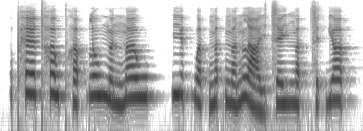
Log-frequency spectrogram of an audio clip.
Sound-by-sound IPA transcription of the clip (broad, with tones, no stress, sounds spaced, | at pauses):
pʰ ɛː˥ t̪ʰ ɐ˥ w pʰ ɐ˨˥ p̚ l o˥ w n̪ ɵ˨ n n̪ ɐ˥ w | j ɪ˥ k̚ w ɐ˨ k̚ ŋ ɐ˧ t̚ ŋ ɐ˨˥ n l aː˨˩ j t͡s e˧ j ŋ ɐ˧ t̚ t͡s ɪ˧ k̚ j ɐ˥ k̚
